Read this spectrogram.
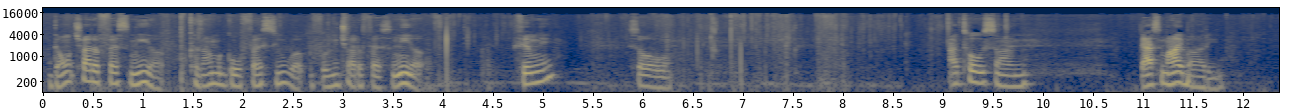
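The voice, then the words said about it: Put-on New York accent. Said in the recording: “in my New York accent”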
